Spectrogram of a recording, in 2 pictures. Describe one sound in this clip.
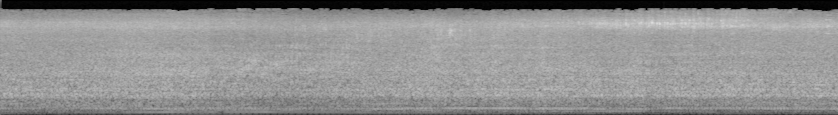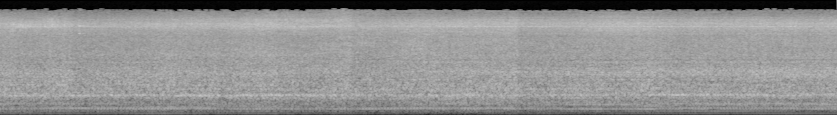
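A diesel locomotive engine rumbles steadily as a train slowly pulls in.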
